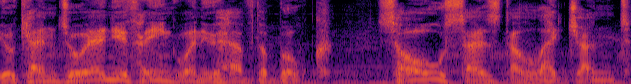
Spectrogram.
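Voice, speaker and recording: Over clear background noise, a man talks at a fairly slow pace in a put-on character voice. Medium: video game. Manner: measured, instructive.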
